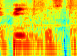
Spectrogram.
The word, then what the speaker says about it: FIGGS: FIGGS と書いて f i クスと読みますえー、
